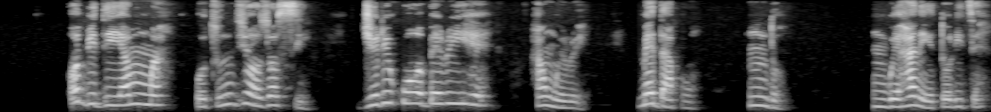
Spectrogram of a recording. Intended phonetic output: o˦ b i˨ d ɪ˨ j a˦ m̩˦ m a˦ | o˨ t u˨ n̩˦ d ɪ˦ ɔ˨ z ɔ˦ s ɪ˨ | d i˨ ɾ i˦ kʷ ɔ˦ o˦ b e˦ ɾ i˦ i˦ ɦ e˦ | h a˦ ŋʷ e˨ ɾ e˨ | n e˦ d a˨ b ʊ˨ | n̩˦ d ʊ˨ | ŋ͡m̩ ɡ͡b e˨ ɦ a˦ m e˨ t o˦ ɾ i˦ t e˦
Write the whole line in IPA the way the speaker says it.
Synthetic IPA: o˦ b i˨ d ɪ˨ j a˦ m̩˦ m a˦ | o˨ t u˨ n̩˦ d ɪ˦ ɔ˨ z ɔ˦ s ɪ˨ | d͡ʒ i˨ ɾ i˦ kʷ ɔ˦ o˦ b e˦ ɾ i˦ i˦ ɦ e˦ | h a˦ ŋʷ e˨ ɾ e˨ | m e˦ d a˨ p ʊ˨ | n̩˦ d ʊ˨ | ŋ͡m̩ ɡ͡b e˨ ɦ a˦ n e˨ t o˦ ɾ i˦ t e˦

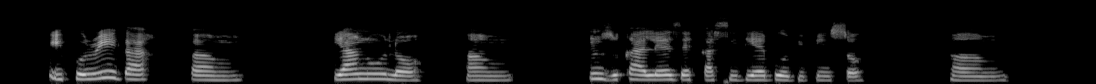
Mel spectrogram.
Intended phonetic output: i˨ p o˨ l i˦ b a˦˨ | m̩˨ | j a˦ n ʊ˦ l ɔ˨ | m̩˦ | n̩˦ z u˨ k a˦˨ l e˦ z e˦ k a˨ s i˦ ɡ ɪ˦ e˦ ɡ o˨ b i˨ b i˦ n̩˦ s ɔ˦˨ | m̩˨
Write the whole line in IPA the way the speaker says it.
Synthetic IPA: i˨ p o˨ ɾ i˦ ɡ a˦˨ | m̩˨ | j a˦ n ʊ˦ l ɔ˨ | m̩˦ | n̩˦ z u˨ k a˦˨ l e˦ z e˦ k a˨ s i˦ d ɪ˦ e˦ b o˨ b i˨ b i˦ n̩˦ s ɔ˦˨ | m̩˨

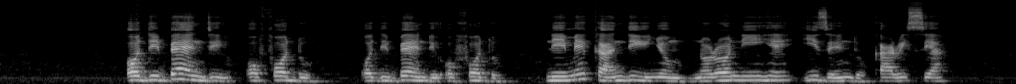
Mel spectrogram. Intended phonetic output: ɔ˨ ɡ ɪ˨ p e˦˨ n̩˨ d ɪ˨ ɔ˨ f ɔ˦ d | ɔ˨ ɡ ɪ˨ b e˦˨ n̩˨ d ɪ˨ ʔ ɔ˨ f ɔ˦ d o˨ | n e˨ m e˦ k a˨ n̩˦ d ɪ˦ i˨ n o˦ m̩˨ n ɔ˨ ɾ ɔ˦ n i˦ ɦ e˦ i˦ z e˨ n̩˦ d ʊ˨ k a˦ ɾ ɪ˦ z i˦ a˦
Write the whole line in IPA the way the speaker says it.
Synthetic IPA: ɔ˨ d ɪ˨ b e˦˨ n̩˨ d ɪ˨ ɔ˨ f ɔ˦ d | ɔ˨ d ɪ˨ b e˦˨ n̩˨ d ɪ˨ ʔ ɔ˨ f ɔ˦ d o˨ | n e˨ m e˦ k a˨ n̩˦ d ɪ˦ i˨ ɲ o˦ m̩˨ n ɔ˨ ɾ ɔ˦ n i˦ ɦ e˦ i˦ z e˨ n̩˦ d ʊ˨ k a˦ ɾ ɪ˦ s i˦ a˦

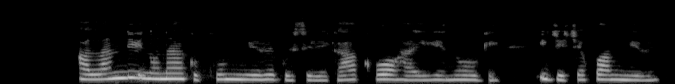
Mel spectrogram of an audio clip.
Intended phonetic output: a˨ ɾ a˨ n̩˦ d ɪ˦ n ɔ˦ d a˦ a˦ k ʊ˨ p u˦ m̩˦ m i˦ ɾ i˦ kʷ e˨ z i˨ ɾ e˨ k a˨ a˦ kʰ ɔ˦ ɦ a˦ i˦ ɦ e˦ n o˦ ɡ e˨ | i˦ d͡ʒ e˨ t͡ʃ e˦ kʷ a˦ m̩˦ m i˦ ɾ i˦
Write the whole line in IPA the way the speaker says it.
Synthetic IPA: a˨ l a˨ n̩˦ d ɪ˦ n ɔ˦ n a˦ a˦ k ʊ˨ k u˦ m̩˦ m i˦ ɾ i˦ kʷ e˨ s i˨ ɾ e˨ k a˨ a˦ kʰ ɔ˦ ɦ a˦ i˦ ɦ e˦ n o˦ ɡ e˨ | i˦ d͡ʒ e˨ t͡ʃ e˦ kʷ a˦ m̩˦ m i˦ ɾ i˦

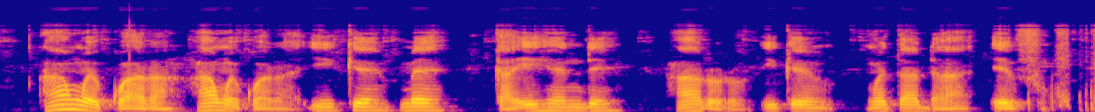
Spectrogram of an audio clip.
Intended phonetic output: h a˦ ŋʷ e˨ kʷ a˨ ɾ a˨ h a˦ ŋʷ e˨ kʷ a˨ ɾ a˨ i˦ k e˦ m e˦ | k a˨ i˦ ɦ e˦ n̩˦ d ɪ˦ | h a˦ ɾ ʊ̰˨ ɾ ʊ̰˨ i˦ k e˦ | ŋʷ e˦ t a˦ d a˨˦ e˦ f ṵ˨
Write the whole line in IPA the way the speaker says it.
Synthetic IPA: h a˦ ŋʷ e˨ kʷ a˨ ɾ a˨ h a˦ ŋʷ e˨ kʷ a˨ ɾ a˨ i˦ k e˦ m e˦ | k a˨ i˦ ɦ e˦ n̩˦ d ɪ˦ | h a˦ ɾ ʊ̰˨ ɾ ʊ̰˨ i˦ k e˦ | ŋʷ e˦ t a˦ d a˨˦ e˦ f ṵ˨

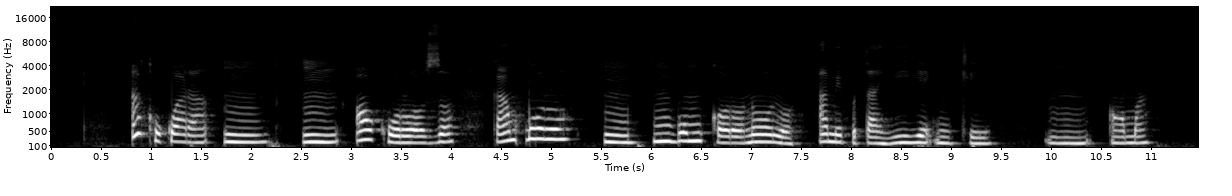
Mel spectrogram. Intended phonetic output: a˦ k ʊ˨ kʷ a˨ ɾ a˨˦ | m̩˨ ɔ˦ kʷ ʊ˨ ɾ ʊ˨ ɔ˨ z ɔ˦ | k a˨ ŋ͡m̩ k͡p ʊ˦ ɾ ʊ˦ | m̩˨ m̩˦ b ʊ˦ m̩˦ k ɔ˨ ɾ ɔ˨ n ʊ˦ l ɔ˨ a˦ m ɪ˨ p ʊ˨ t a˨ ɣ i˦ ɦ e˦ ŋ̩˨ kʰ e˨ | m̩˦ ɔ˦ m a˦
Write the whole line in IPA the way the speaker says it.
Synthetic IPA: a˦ k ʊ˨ kʷ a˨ ɾ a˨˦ | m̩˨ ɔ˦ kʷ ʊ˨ ɾ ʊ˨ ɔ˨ z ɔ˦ | k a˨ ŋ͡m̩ k͡p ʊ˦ ɾ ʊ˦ | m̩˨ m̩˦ b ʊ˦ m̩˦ k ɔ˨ ɾ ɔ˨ n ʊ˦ l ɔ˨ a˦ m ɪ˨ p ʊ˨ t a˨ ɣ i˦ ɦ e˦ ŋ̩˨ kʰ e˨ | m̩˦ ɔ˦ m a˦

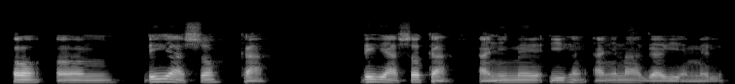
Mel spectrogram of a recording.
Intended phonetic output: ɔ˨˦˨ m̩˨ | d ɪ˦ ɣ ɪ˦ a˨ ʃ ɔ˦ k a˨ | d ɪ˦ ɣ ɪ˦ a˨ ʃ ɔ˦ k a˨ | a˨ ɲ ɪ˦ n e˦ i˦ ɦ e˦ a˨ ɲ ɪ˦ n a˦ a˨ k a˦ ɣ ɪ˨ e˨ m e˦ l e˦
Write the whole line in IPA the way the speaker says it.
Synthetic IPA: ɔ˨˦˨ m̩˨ | d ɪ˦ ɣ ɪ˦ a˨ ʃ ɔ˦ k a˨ | d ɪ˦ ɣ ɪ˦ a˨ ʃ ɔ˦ k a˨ | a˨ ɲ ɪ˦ m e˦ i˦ ɦ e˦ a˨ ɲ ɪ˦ n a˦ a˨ ɡ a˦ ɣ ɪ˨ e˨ m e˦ l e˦

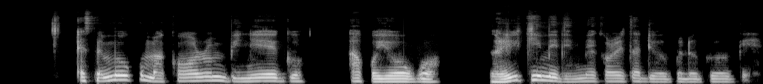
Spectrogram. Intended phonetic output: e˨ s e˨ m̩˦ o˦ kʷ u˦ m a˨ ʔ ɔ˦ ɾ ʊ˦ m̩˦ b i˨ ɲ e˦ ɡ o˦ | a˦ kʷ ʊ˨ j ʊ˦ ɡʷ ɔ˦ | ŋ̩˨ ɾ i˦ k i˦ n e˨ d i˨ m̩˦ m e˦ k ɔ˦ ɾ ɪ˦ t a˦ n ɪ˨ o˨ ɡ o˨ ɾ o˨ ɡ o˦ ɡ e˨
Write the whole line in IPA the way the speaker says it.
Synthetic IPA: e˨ s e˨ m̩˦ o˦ kʷ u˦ m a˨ k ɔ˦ ɾ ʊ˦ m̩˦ b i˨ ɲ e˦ ɡ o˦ | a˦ kʷ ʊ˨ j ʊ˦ ɡʷ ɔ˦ | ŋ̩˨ ɾ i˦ k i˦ m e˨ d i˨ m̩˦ m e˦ k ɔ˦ ɾ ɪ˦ t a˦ d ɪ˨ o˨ ɡ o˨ l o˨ ɡ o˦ ɡ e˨

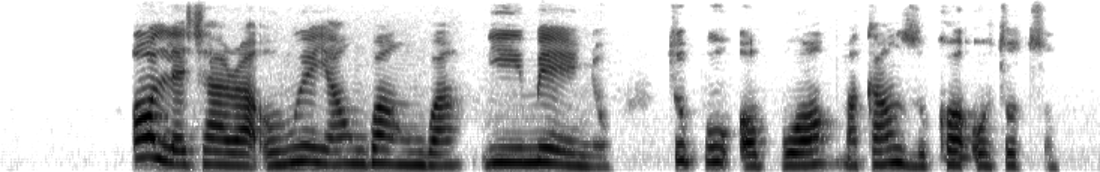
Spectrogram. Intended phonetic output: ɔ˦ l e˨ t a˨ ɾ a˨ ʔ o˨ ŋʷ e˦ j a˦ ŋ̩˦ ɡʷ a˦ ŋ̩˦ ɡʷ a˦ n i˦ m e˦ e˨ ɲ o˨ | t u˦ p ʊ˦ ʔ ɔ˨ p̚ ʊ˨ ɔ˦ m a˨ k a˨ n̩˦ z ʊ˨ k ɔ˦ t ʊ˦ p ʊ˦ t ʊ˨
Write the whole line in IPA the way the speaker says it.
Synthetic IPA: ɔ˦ l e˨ t͡ʃ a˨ ɾ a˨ ʔ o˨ ŋʷ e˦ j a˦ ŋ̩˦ ɡʷ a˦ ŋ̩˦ ɡʷ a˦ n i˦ m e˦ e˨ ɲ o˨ | t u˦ p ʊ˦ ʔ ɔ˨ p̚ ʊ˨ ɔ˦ m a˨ k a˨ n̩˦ z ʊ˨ k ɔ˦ ʔ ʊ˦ t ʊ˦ t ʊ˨

